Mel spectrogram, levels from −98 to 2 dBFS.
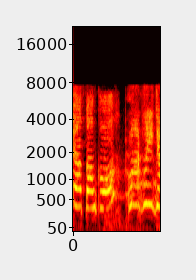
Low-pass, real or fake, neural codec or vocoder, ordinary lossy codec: none; fake; codec, 16 kHz, 4 kbps, FreqCodec, smaller model; none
